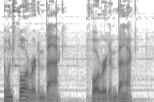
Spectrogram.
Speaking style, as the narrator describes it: she sighed

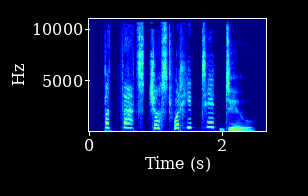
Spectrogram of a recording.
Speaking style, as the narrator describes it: cried Bill triumphantly

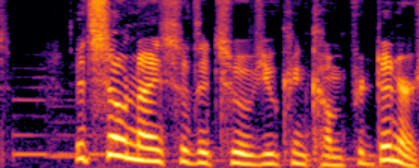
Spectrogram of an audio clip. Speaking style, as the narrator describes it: exclaimed

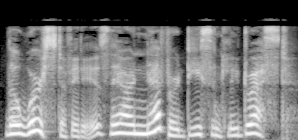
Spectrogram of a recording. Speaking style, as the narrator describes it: sighed Miss Cornelia

